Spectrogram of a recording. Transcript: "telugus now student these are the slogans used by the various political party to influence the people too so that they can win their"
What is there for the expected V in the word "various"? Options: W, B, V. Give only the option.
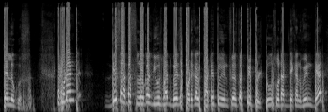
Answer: B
